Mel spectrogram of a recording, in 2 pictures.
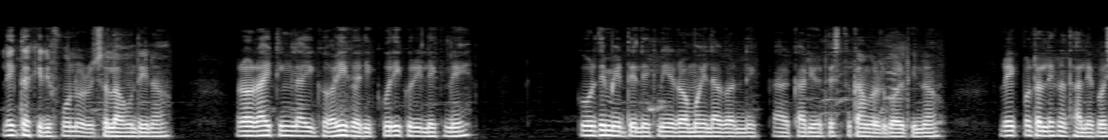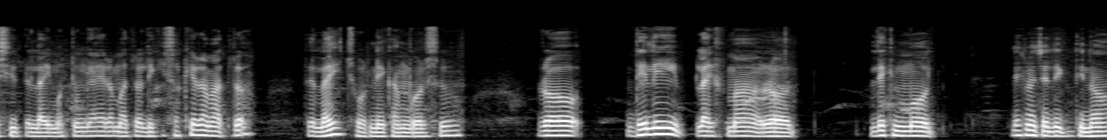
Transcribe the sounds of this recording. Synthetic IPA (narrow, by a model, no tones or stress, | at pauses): lek̚ʰd̪akʰeɾipʰonɦʌɾut͡sʌlaw̃d̪ʌnʌ | rʌrajʈiŋlajɡʌɾiɡʌɾikoɾikoɾilekʰne | ɡ̥oɾd̪emeɽd̪elekʰneɾʌmʌjlaɡʌrnekkaɾiɦʌɾut̪est̪okamɦʌɾuɡʌrd̪inʌ | rʌek̚pʌlʈʌlekʰnʌt̪ʰalepʌt͡sʰit̪elːajmʌʈuŋɡaeɾʌmat̪rʌlekʰisʌkʰeɾʌmat̪rʌ | t̪elːajt͡sʰoɽnekamɡʌrt͡sʰu | rʌ | delilajpʰmarʌ | lekʰmʌ | lekʰnʌt͡sʌlek̚ʰd̪inʌ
